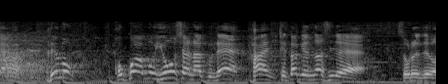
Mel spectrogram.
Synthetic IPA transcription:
d̪e̞mo̞ | ko̞ko̞βamo̞ːjo̞ːɕanakɯ̟ne̞hat̪e̞kakẽnːaɕ̬id̪e̞ | so̞ɾe̞d̪e̞

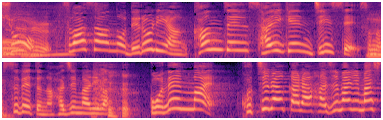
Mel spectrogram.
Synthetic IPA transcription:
ɕoːt͡sɨβasãnːo̞d̪e̞ɾo̞ɾʲiãŋkãnd͡zẽ̞ñsaiɡẽ̞ɲd͡ʑĩɰ̃se̞̰ːso̞no̞sɨbe̞t̪e̞noɦaʑimaɾʲiβaɡ̥o̞nẽ̞mːae | ko̞t͡ɕiɾakaɾahaʑimaɾʲimaɕi̥t̪

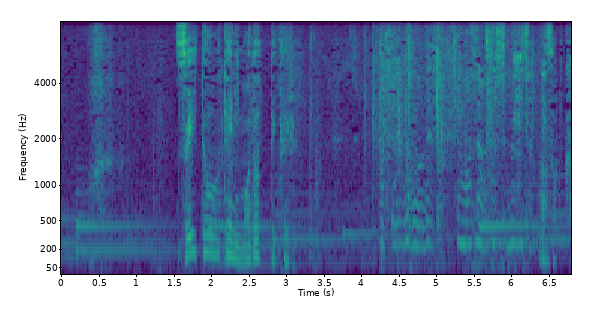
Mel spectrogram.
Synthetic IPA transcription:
sɨit̪o̞ːt̪e̞ɲ̟imo̞d̪o̞t̪ːe̞kɯ̟ɾɯ̟ | sood̪essimasãβat̪aɕimoet͡ɕat̪ːokː

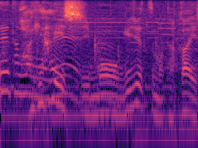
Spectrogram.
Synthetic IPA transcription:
et̪ahaɡʲihaiɕimo̞ːɡʲiʑɨt͡sɨmo̞t̪akai

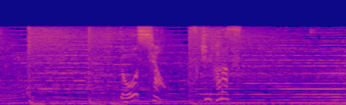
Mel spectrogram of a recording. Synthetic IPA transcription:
d̪oːɕao | t͡sɨ̥kʲihanasɨ̥

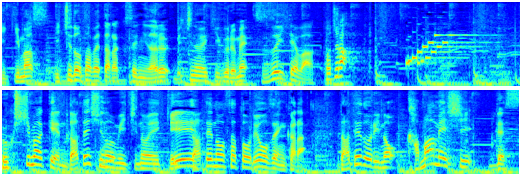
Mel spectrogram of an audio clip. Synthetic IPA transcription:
ikʲimasɨ̥it͡ɕid̪o̞t̪abe̞t̪aɾakɯ̟̥se̞ɲ̟inaɾɯ̟mʲit͡ɕino̞e̞kʲiɡɯ̟ɾɯ̟me̞t͡sɨzɨit̪e̞βa̰ko̞t͡ɕiɾa | ɸɯ̟kɯ̟̥ɕimakẽ̞nd̪at̪e̞ɕino̞mʲit͡ɕino̞e̞kʲid̪at̪e̞nosat̪o̞ɾʲo̞ːzẽ̞ŋkaɾʔa̰d̪at̪e̞d̪o̞ɾʲino̞kʰamame̞ɕid̪e̞sɨ̥

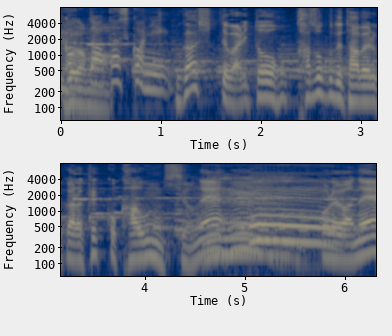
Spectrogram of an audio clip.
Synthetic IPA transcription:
at̪aɕi̥kaɲiɸɯ̟ɡaɕi̥t̪ːe̞βa̰ɾʲit̪o̞kʰazo̞kɯ̟d̪e̞t̪abe̞ɾɯ̟kaɾake̞kːo̞ːkʰaɯ̟̃nd̪e̞sɨjo̞ne̞ | kko̞ɾe̞βane̞

